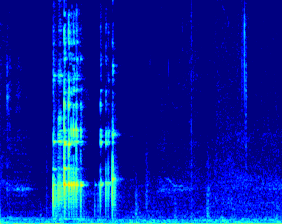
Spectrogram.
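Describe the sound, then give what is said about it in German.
A bright clink of beer glasses touching in a toast, one main ringing strike followed by a couple of lighter taps, with no talking. “wir sind jetzt gleich da bei einem Bierli, zum Wohl miteinander.”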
